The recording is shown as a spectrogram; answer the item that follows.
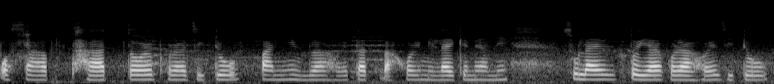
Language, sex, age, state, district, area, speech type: Assamese, female, 30-45, Assam, Morigaon, rural, spontaneous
